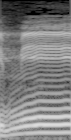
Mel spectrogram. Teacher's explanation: Kalau kita jelaskan mim baris kasrah bertemu nun bunyi min. Tapi bila disamarkan di antara nun dan dal jadi mi, nak kata nun pun tidak, dal pun tidak, dengan kadar panjang 2 harakat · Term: ikhfa hakiki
